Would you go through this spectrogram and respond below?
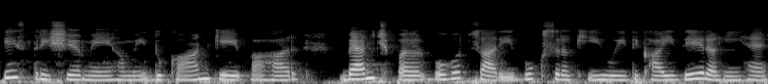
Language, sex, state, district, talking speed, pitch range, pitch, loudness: Hindi, female, Punjab, Fazilka, 140 wpm, 200-225 Hz, 205 Hz, -16 LUFS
